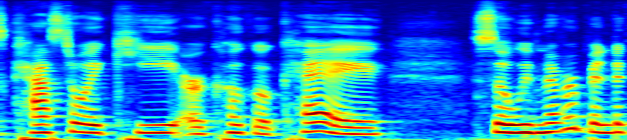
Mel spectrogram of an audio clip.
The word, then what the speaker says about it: Coco Cay: So Castaway Cay, C-A-Y is pronounced Key, but Coco Cay, C-A-Y is pronounced K, because they call it the perfect day at Coco Cay to like rhyme.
